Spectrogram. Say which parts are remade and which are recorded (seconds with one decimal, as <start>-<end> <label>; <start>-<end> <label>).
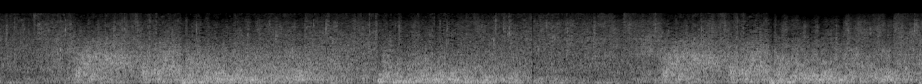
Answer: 0.0-6.0 recorded; 6.0-6.6 remade; 6.6-7.7 recorded; 7.7-9.2 remade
